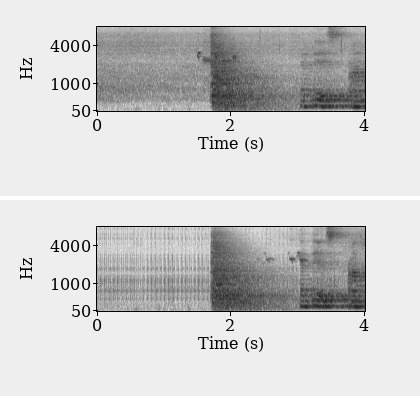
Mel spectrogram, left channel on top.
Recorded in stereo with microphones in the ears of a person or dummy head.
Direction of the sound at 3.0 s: 60° right (ahead or behind).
